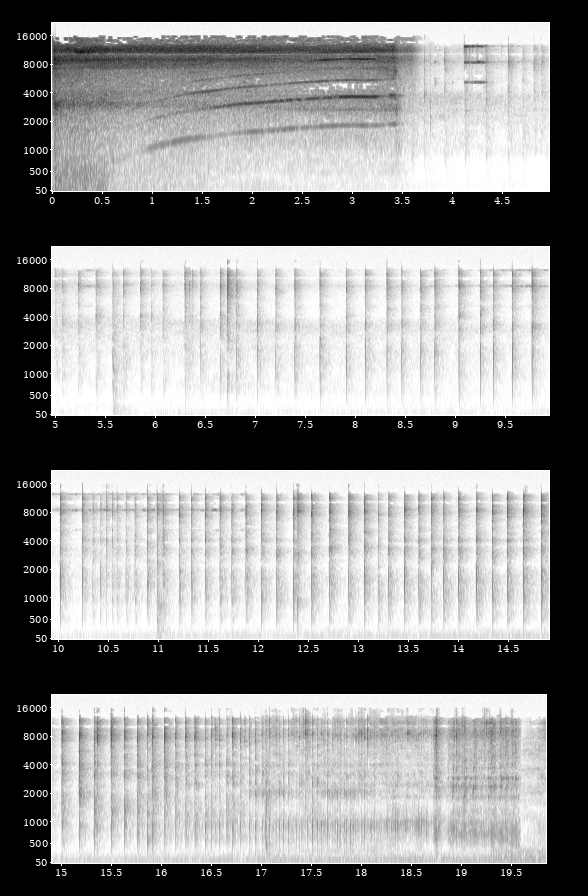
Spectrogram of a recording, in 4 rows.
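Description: A compressed-air blow gun hissing into a 3D-printed PLA finned spinner wheel, the wheel spinning up with a whine that climbs in pitch; the air cuts off suddenly about three and a half seconds in. After that, the released wheel clatters on a tiled floor in a run of ticks that come faster and faster as it settles down on its side.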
